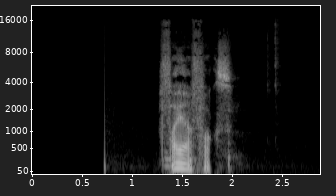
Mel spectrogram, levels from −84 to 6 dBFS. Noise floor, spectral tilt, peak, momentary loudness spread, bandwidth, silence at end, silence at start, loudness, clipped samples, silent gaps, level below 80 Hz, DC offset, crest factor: -71 dBFS; -4.5 dB/octave; -6 dBFS; 12 LU; 16.5 kHz; 0.9 s; 1.25 s; -26 LUFS; under 0.1%; none; -50 dBFS; under 0.1%; 24 dB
